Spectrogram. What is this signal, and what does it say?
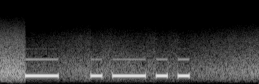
Morse code, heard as a keyed tone, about 11 wpm, 400 Hz, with radio static. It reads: TL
